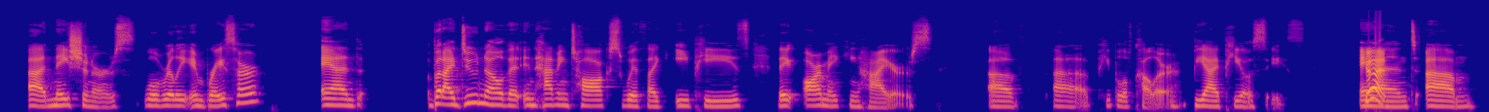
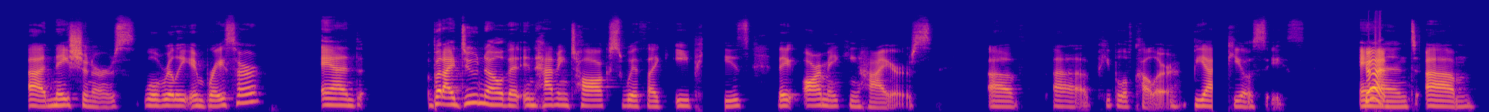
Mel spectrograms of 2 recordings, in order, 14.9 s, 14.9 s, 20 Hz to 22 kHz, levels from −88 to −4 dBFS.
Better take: first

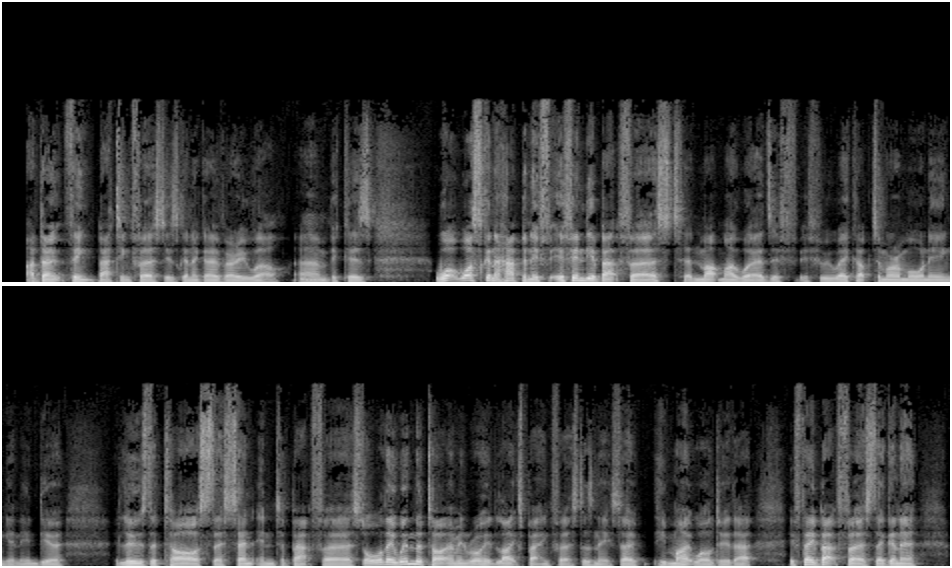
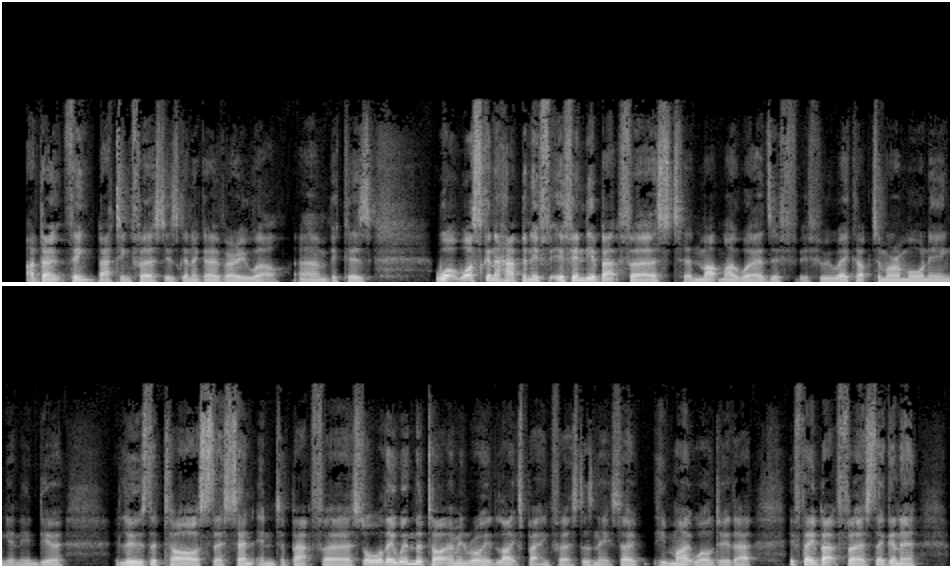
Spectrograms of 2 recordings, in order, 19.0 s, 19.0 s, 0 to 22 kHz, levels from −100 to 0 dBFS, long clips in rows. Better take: neither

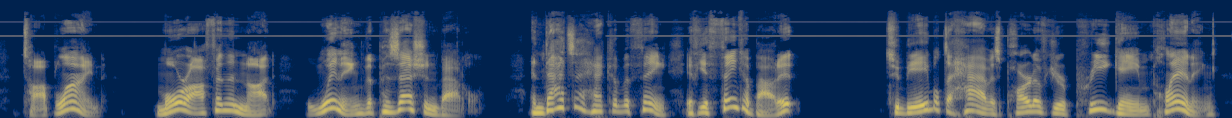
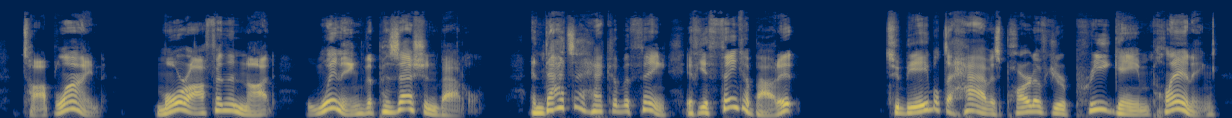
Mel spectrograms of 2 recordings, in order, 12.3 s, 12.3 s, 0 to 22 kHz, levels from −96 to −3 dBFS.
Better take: second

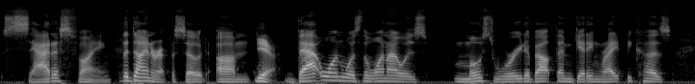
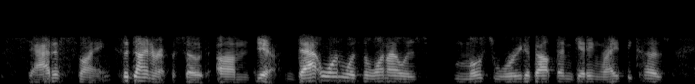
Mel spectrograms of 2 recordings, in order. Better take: first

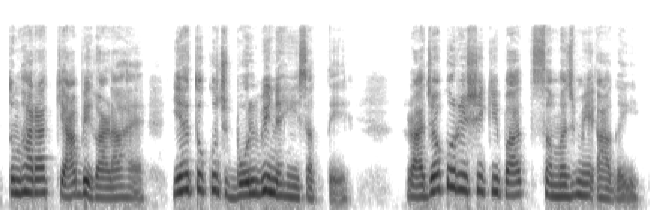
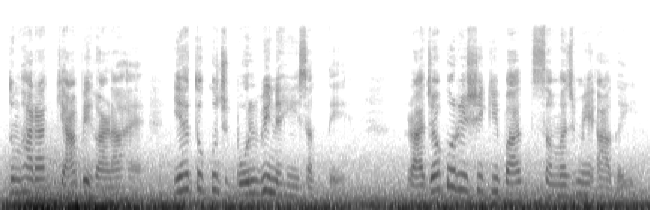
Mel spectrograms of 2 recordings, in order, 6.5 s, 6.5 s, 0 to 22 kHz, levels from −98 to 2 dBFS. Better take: first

